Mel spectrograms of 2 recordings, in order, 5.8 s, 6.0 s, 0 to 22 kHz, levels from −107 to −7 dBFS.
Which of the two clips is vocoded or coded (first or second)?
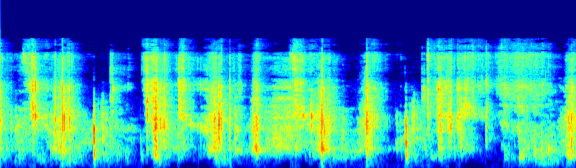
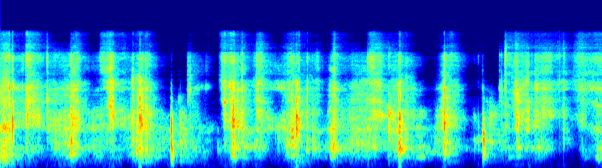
second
